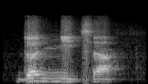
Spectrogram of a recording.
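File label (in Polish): "dennica", Kurpie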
